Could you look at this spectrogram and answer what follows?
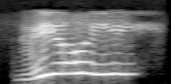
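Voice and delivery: high-pitched, smiling "really?"; smiling disbelief. Retold or imitated. Pilgrim to gunman she pushed aside, smiling disbelief. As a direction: toss it out high, amused and unafraid. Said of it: "smiled and just said".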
